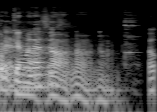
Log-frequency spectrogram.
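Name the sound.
glasses clinking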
